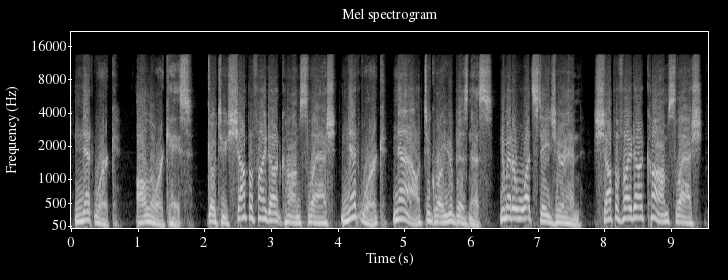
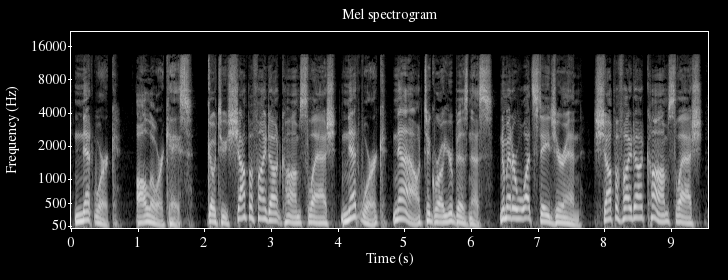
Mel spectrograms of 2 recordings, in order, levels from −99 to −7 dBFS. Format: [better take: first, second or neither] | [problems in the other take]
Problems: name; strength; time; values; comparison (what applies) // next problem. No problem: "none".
second | distortion; slight; 20% of the sound clipped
